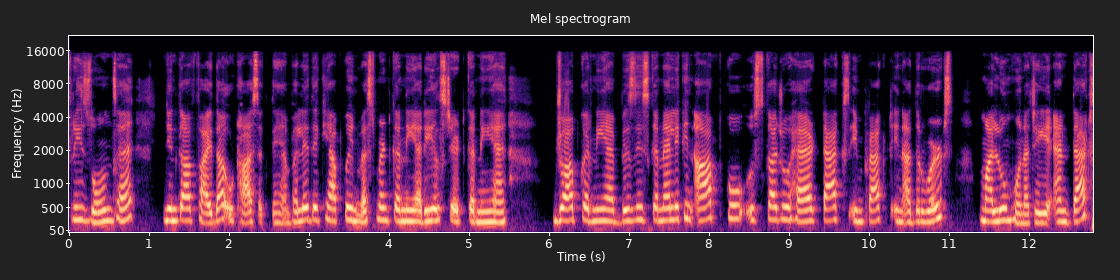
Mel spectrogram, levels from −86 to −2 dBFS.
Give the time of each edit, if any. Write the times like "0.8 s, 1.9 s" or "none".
none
